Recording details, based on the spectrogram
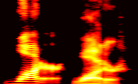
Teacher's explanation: word water water most American English speakers pronounce that middl t as a flap which sounds a lot like a quick D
